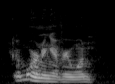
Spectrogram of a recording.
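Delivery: groggy morning voice cracking upward mid-word. Greeting everyone right after waking up, voice cracking. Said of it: "Excuse me for the voice crack".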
